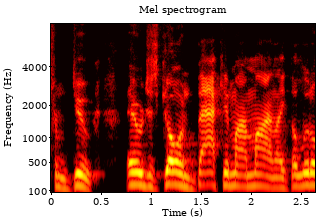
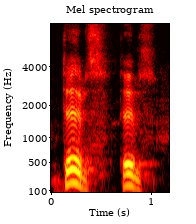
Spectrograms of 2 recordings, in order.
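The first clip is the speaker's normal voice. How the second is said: lightly imitated coach Tibbs calling out; Tibbs voice impression; 4 dB louder, slower than usual. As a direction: bark the name like a coach, only a hint of an impression. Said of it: "that's the Tibbs voice".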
